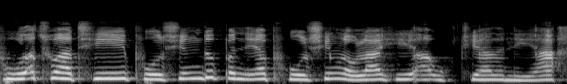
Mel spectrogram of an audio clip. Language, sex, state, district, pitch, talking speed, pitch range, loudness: Mizo, female, Mizoram, Aizawl, 240 Hz, 210 wpm, 215-265 Hz, -16 LUFS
